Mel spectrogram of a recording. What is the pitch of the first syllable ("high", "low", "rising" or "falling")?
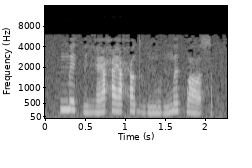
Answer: falling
